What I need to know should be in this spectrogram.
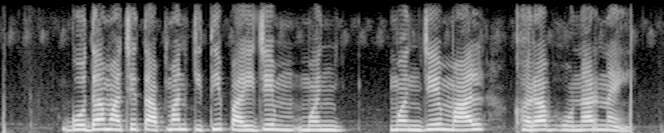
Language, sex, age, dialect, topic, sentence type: Marathi, female, 18-24, Varhadi, agriculture, question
